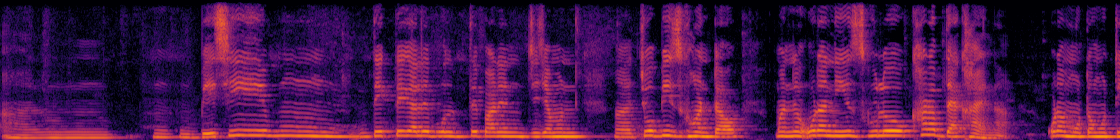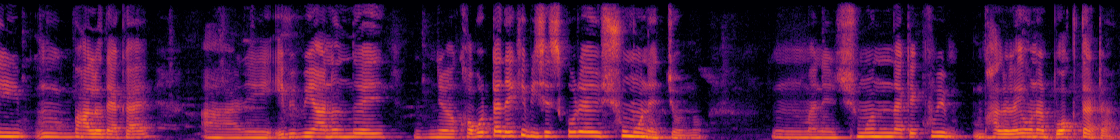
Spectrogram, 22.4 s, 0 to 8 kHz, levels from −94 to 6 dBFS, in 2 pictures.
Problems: background sounds at intervals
